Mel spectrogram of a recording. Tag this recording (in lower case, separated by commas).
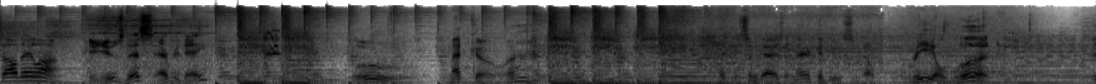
music, speech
